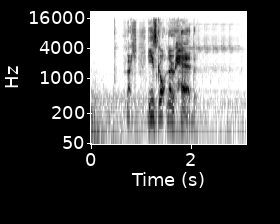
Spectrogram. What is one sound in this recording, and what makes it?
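A monster screeches loudly.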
